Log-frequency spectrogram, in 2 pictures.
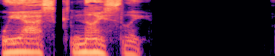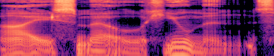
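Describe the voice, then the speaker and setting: A man uses a put-on character voice at a medium pitch. He talks at a very slow pace with long, frequent pauses. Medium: read story. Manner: slow, calm, ponderous.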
